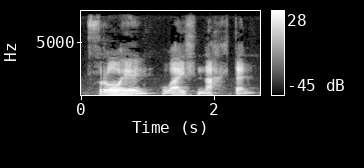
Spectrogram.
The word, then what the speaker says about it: Weihnachten: Dan ini ada EI, sudah diajarkan kali lalu, ini dibaca I. Saya ulangi, Frohe Weihnachten.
